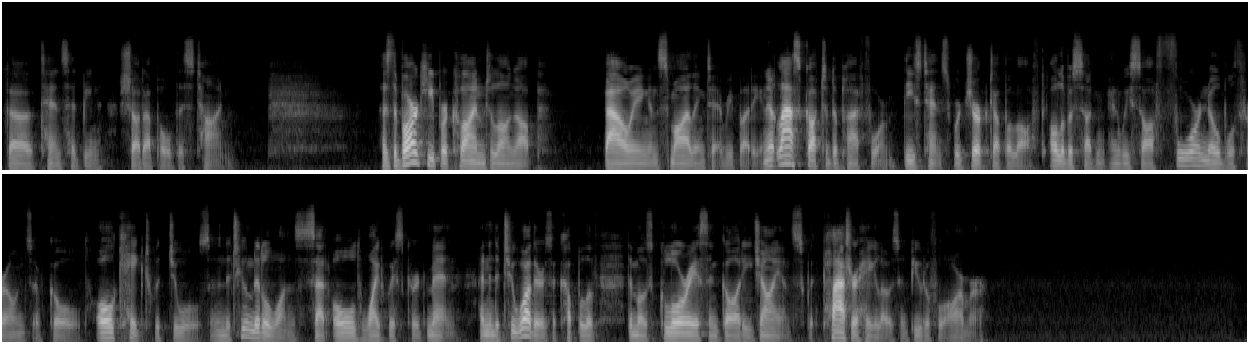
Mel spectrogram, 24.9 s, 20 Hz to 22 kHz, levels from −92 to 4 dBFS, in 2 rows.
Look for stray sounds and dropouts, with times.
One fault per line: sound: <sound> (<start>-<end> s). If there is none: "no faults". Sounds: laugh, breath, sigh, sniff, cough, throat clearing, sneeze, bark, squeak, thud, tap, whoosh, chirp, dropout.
no faults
